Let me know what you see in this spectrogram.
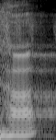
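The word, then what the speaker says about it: ح: So for pronouncing Ha, we have to use the lowest part of the throat, which is on the chest side.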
